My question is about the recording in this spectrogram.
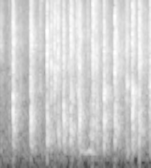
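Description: A small audience applauding: a handful of people clapping their hands, starting just after the sound begins and going on steadily.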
